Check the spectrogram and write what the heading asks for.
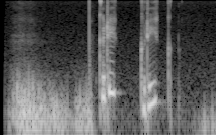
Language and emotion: Russian, sad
